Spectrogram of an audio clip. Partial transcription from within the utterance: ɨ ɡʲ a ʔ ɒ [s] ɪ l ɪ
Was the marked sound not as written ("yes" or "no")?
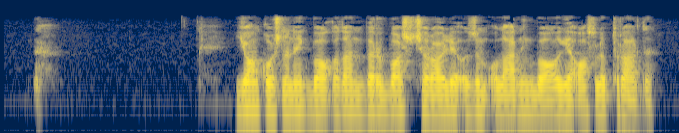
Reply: no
